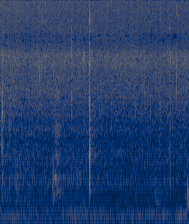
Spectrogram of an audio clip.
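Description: Onions sizzling and frying in hot oil with raw green chillies and sliced garlic for a traditional Assamese sweet-potato-leaf stir-fry, a steady soft crackle with a few brief sharper pops, no voices.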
